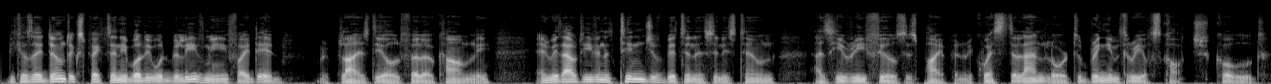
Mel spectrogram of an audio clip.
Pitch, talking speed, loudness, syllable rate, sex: 90 Hz, 200 wpm, -18 LUFS, 5.4 syllables/s, male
